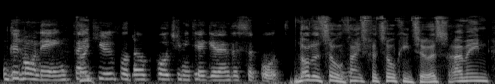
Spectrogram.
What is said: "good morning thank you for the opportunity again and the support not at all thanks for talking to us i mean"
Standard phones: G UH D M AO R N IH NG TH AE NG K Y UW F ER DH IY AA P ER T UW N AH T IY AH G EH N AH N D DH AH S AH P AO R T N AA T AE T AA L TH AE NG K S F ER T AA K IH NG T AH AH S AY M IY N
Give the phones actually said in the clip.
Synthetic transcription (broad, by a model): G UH D M AO R N IH NG TH AE NG K Y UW F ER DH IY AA P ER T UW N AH T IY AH G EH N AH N DH AH S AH P AO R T N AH T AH T AA L TH AE NG K S F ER T AA K IH NG T AH AH S AY M IY N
